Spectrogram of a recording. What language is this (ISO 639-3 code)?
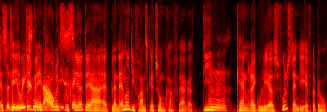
dan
